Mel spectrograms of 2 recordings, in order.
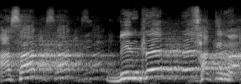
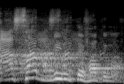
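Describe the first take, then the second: First: "Asad", "Binte", "Fatima" apart, with pauses; word-by-word naming. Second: Said in the usual way. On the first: Shown as a demonstration. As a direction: lift "Asad" and "Binte", let "Fatima" fall. Repeats the name piece by piece.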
